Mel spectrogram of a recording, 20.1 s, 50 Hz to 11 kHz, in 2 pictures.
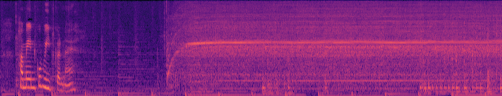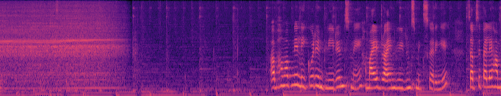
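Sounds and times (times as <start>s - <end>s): electric hand mixer whine: 3.3s - 12.7s.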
